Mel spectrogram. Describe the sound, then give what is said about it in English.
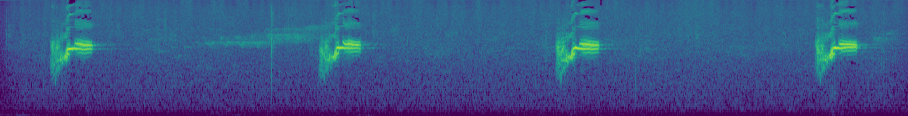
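A rufous-sided towhee gives four loud, upslurred call notes, evenly spaced about every two and a half seconds, each a short buzzy rising "tow-hee" with nothing else around it. “The towhee call note is a loud towhee.”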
